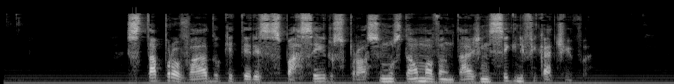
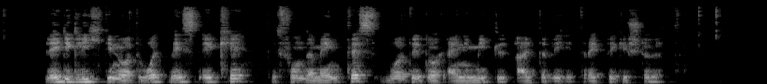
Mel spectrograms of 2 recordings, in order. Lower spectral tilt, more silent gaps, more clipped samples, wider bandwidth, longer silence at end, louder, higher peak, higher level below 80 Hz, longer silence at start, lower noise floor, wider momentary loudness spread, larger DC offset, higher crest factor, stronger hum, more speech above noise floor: second, -1.5 dB/octave vs -4 dB/octave; neither; neither; about the same, 16 kHz vs 16 kHz; first, 0.85 s vs 0.45 s; first, -18 LUFS vs -28 LUFS; first, 0 dBFS vs -8 dBFS; first, -44 dBFS vs -58 dBFS; first, 1.25 s vs 0.05 s; second, -47 dBFS vs -56 dBFS; second, 11 LU vs 16 LU; neither; about the same, 22 dB vs 20 dB; neither; about the same, 27 dB vs 28 dB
